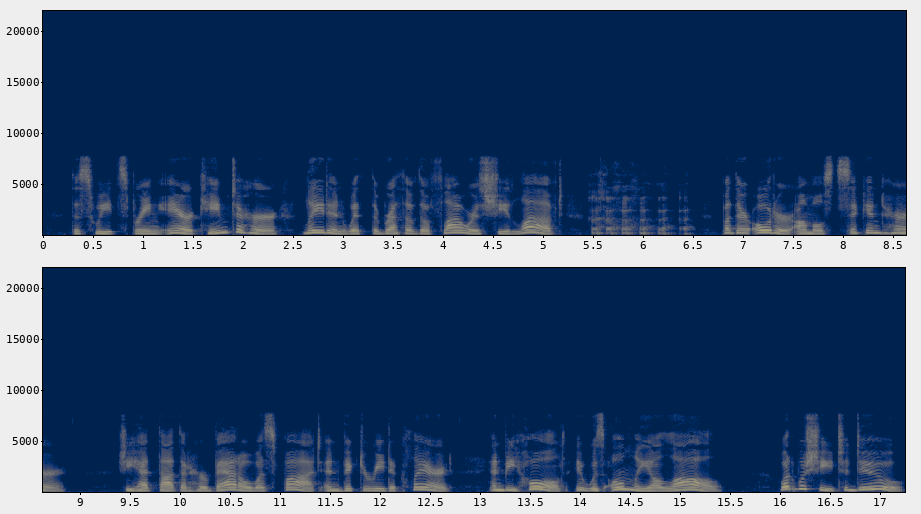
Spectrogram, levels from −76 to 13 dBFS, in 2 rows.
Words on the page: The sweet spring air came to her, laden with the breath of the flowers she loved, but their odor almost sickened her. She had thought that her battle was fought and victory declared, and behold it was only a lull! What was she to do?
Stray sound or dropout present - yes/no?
yes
